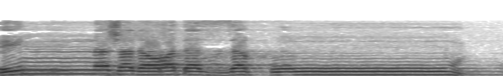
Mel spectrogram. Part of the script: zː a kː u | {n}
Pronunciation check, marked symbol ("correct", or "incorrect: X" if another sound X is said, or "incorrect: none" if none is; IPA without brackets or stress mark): incorrect: m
